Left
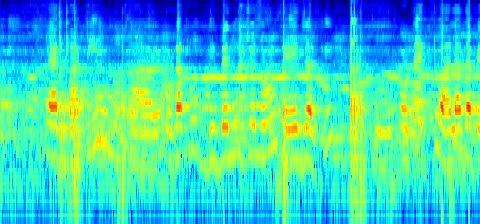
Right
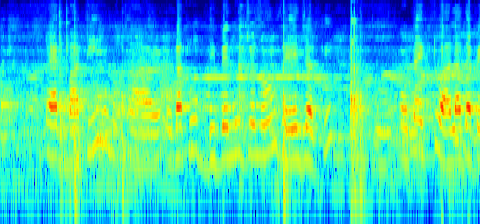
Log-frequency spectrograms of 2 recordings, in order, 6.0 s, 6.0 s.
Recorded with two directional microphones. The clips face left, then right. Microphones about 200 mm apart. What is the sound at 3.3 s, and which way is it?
Speech, 10° right (ahead or behind).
